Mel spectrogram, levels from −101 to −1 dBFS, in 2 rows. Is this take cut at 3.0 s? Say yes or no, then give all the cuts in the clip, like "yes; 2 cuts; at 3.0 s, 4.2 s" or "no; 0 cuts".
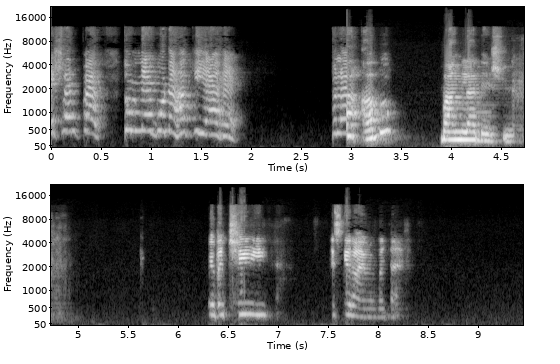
yes; 1 cut; at 3.0 s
